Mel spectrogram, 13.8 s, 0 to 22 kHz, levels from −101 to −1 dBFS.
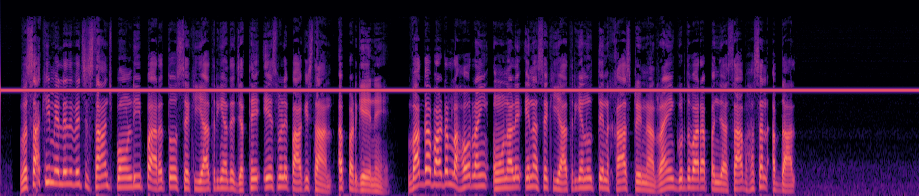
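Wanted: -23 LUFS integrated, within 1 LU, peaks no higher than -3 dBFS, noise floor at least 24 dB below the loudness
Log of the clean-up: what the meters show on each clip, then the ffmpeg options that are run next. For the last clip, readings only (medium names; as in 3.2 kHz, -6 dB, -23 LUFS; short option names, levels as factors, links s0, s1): steady tone 3.3 kHz; tone level -35 dBFS; loudness -29.5 LUFS; peak level -12.5 dBFS; loudness target -23.0 LUFS
-> -af "bandreject=f=3300:w=30"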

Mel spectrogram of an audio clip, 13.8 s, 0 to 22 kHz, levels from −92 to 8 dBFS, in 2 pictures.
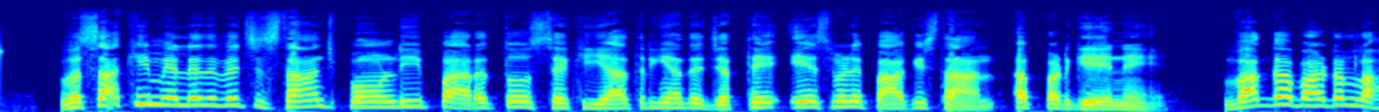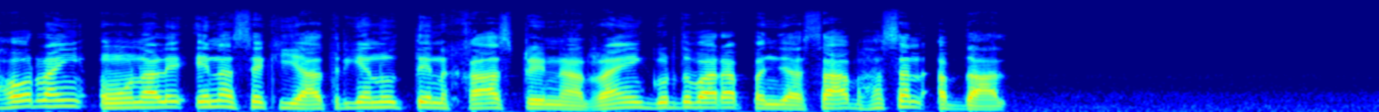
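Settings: steady tone not found; loudness -30.5 LUFS; peak level -13.0 dBFS; loudness target -23.0 LUFS
-> -af "volume=2.37"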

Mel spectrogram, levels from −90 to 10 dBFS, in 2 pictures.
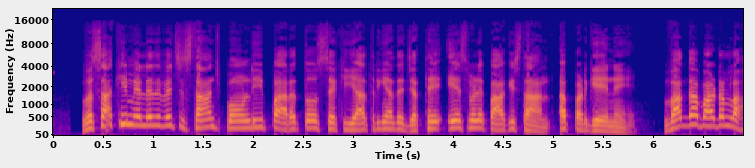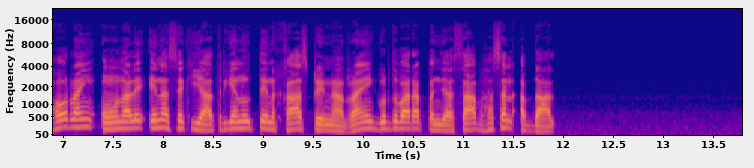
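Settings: loudness -23.0 LUFS; peak level -5.5 dBFS; noise floor -65 dBFS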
